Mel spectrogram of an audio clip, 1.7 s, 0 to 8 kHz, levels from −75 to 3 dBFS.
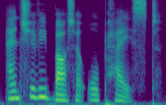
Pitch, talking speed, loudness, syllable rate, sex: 170 Hz, 180 wpm, -19 LUFS, 6.3 syllables/s, female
